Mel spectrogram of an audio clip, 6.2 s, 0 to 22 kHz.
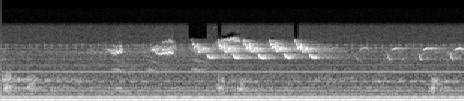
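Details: Wild American bald eagle at its nest on Dale Hollow Lake, a reservoir on the Kentucky-Tennessee state line, on a nest camera at 06:09 on 30 March 2023. A run of high, quick, falling piping notes over a constant low electrical hum.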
